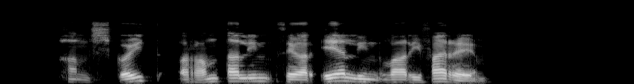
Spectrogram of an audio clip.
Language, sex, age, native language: Icelandic, male, 18-19, Icelandic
